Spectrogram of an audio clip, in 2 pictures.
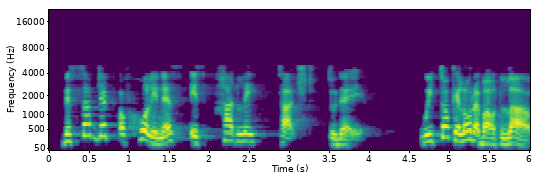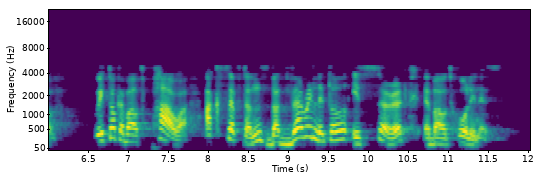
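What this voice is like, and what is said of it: Speaks English with an accent. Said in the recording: “I recognize I have an accent.”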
